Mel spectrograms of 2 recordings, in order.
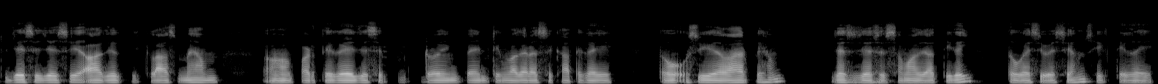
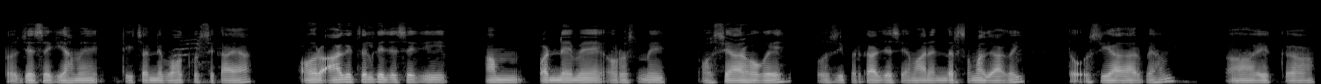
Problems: constant background noise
